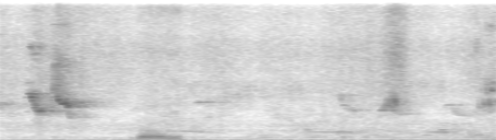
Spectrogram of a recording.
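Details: Garole sheep returning home from pasture at a farm: one short, low, harmonic bleat lasting about a third of a second, with scattered bird chirps around it.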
